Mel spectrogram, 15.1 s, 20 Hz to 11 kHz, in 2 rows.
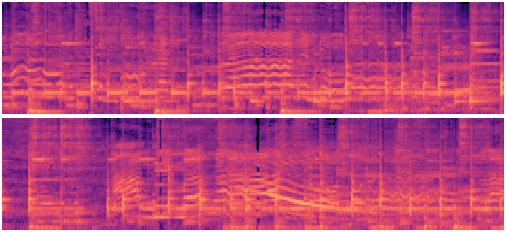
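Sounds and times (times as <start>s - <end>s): woman singing with vibrato: 0.0s - 6.1s, 9.2s - 15.0s.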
